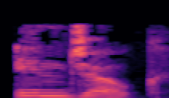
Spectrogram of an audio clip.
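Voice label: "in-joke", American English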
